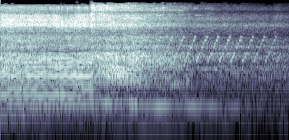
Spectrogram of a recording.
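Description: A motorbike crashes with a sudden scraping thud.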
